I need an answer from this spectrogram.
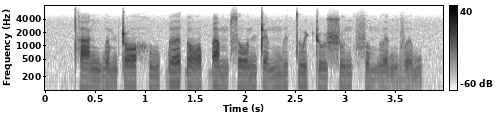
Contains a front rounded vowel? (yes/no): no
